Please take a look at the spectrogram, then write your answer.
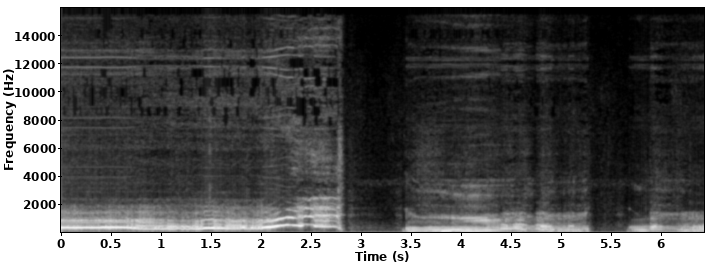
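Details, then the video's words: Wild boar giving a sustained, wavering, tonal call that bends upward, then after a pause two rougher, grunting bursts separated by silence. "WILD BOAR SOUNDS - Wild Boar Call"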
